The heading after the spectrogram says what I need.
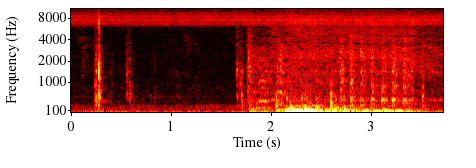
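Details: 2017 Hyundai Accent manual, just back with ECU reworked over an ignition-coil problem, fuel pump possibly replaced; starter whirs slowly and unevenly, engine briefly catches then sputters and dies; cranks but won't keep running.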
